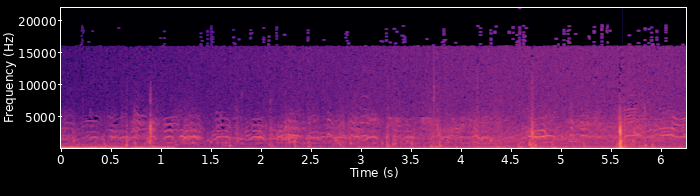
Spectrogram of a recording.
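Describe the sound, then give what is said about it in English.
A dense shorebird colony at a rookery on Green Island in the Laguna Madre calls nonstop, a noisy overlapping chorus of squawks and cries, with a low engine rumble fading out in the first second and a few sharp louder calls near the end. “It's a rookery jam-packed with shorebirds.”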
